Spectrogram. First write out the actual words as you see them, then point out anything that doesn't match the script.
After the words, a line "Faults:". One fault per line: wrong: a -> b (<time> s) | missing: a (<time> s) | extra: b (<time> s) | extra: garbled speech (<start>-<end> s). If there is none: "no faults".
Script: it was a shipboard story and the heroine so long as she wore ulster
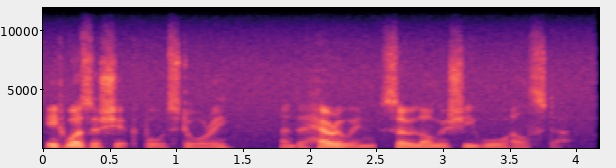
it was a shipboard story and the heroine so long as she wore ulster
Faults:
no faults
